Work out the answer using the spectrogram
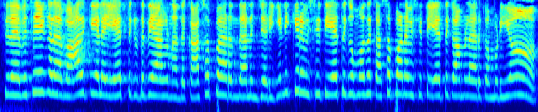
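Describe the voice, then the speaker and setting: A woman's voice: very high voice, steady tone, rapid-fire, pushed and bright, slight background noise. A woman voicing a motherly middle-aged aunt with a Madurai Tamil accent, lecturing a bride-to-be in a cartoon. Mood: coaxing. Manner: long preachy advice, coaxing questions. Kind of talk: cartoon voice acting.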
